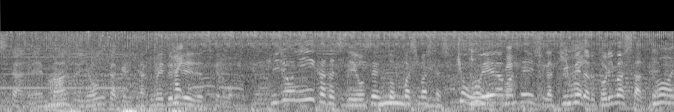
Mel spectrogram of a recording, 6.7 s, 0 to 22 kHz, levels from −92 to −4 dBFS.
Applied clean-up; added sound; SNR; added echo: none; Bicycle; 4 dB; none.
